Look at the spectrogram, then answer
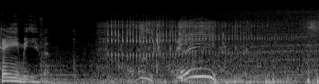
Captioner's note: whale clicking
